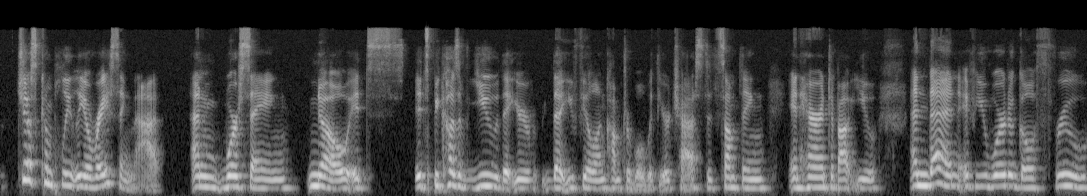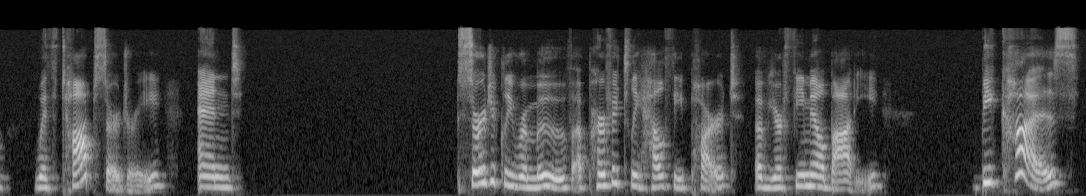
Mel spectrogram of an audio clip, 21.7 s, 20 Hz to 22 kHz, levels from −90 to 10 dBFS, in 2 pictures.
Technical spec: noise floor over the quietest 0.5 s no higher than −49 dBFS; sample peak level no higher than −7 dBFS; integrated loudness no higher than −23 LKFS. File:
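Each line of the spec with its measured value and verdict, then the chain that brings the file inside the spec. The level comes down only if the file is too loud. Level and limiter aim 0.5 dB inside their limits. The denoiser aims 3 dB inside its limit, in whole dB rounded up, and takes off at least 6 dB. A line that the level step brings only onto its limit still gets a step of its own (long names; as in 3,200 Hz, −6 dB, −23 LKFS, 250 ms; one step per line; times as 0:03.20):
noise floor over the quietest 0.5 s −58 dBFS: in spec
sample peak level −2.0 dBFS: out of spec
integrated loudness −16.5 LKFS: out of spec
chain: level −7 dB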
